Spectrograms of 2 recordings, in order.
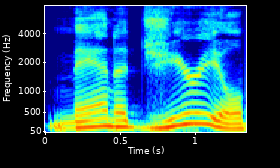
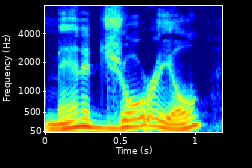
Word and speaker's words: managerial: I I work in a managerial position. He mispronounces it. It says managorial should be managerial meaning he manages the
